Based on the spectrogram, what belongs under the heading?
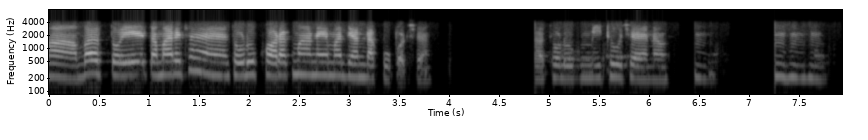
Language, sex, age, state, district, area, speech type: Gujarati, female, 45-60, Gujarat, Surat, urban, conversation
